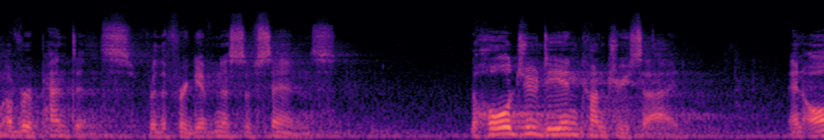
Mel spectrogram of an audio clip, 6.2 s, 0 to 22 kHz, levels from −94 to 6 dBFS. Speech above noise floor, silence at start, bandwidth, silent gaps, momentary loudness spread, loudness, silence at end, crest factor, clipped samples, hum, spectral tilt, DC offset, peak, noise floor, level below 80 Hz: 24 dB; 0 s; 13.5 kHz; none; 20 LU; -33 LUFS; 0 s; 22 dB; under 0.1%; none; -5 dB/octave; under 0.1%; -12 dBFS; -57 dBFS; -70 dBFS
